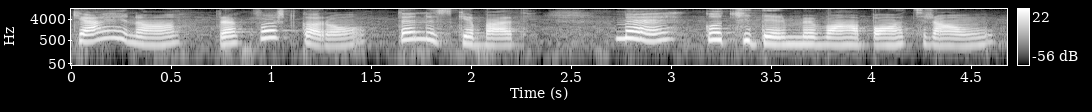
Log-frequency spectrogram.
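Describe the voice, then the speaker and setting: A woman's voice: very high voice, sing-song, normal speed, sharp tone, exaggerated voice. A young woman voicing a stern, possessive young mafia husband who scolds and coaxes his wife, in an amateur fan audio drama. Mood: coaxing.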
